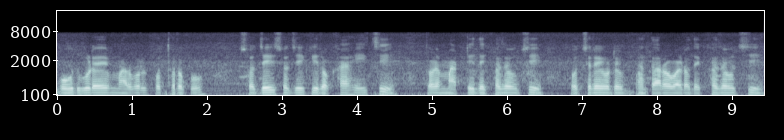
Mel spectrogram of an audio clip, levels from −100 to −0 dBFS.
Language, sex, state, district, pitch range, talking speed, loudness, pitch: Odia, male, Odisha, Malkangiri, 95-105 Hz, 115 wpm, -18 LUFS, 100 Hz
